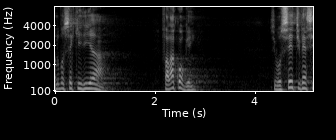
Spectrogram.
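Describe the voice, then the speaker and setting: A man's high voice, full of lively intonation, keeps a moderate pace. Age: 60s. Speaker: pastor. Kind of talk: sermon. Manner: animated.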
